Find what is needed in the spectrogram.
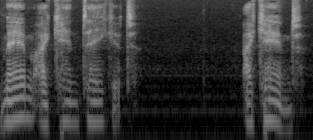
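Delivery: hushed, gentle whisper of refusal; soft refusal. Retold or imitated. Preacher declining a poor widow's gift, whispered. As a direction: whisper it, declining her last money kindly.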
